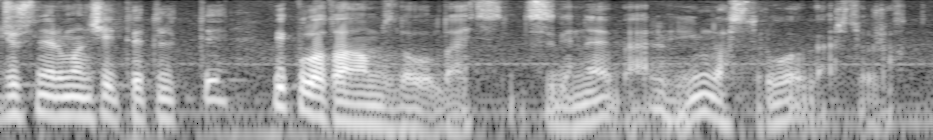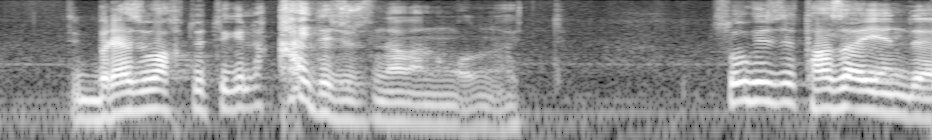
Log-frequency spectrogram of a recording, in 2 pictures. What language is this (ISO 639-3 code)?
kaz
